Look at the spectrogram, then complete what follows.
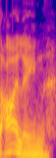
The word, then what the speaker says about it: Eildon: her original Scottish Heritage and actually is pronounced Eileen if we to be correct anyway um so Alden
